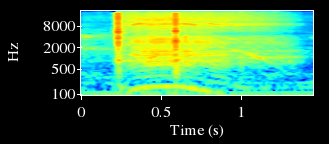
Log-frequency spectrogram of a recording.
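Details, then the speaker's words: Suzuki Quad Runner 250 restoration, starter relay bench-tested by energizing its coil, starter motor temporarily mounted: crisp relay click, starter whirs up smoothly, second click cuts it and it coasts down cleanly; relay and starter working. "as that's making and at the same time the starter motor up there is running"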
